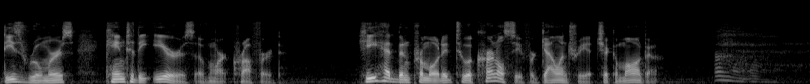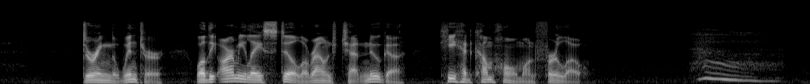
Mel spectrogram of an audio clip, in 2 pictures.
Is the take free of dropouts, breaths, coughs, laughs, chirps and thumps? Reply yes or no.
no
